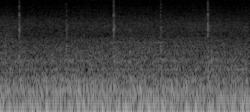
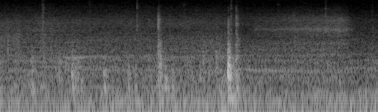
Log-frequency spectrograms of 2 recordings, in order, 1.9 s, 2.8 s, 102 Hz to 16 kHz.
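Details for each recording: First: 1997 Chevy OBS 1500 pickup just bought, possibly wrecked: sharp, light steady ticks about three per second over low engine rumble; owner says it sounds like a blinker but source unknown. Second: 1997 Chevy OBS 1500 truck, power window: steady motor hum runs smoothly about a second and stops cleanly with no grinding or strain; both windows work normally.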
